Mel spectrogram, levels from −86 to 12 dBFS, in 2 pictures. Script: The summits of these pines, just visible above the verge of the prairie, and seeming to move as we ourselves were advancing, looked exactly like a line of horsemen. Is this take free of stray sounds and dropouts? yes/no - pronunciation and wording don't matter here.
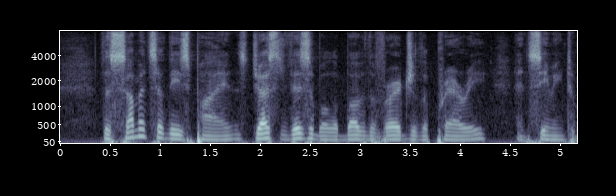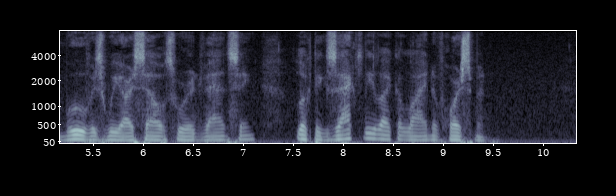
yes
